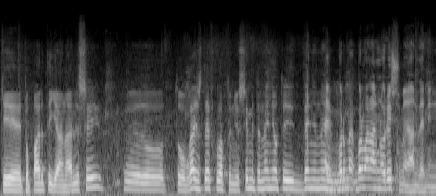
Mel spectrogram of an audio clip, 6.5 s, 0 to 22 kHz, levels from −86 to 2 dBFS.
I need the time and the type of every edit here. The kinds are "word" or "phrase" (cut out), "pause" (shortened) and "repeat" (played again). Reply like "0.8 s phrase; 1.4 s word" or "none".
none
